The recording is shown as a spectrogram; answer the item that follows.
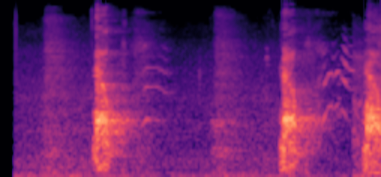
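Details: Small elderly rescue dog, female, adopted at ten years old, barking to signal it is time for a walk: short sharp yelps, three loud ones at uneven gaps with softer barks between, indoors.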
